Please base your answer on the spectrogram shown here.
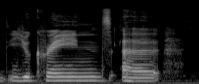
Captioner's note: speaking French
